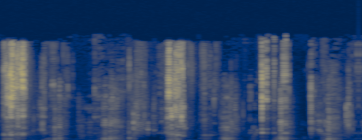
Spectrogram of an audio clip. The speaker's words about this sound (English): I got a clue about this a few months ago when I visited the Bwindi Impenetrable Rainforest in Uganda and trekked with a troop of gorillas there. One thing that struck me about the gorillas was how much time they spent just chewing.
